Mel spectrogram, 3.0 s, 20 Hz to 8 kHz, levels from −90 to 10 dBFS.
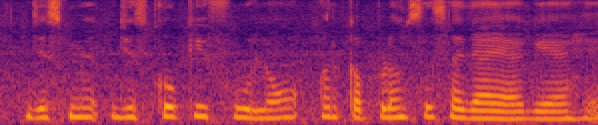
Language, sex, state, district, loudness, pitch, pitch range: Hindi, female, Uttar Pradesh, Lucknow, -16 LUFS, 215 Hz, 195-225 Hz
